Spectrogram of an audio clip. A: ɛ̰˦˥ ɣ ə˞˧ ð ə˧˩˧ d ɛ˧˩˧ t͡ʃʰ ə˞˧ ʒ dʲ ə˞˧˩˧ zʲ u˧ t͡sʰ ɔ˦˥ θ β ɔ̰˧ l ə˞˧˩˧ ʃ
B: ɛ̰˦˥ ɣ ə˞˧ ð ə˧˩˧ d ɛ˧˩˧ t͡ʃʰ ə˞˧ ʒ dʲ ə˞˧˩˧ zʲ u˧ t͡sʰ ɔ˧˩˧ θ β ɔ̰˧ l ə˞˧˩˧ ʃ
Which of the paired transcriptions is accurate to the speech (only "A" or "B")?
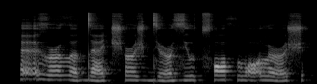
A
